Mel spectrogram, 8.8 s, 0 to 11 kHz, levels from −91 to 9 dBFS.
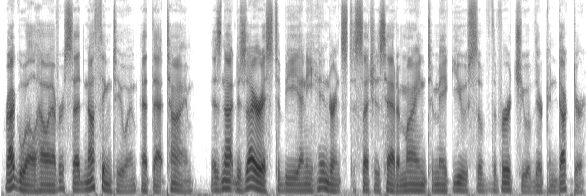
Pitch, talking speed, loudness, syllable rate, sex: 105 Hz, 210 wpm, -21 LUFS, 5.4 syllables/s, male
